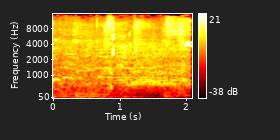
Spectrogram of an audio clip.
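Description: Basketball being dribbled on a hardwood court, a few sharp knocks over steady arena crowd noise.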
